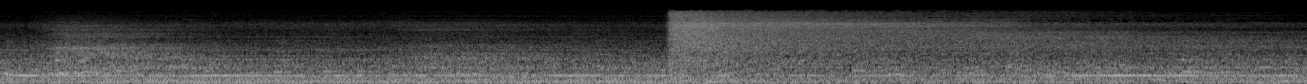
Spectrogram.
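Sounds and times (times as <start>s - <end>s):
electric train humming: 0.0s - 13.0s
thin steady whine: 0.0s - 13.0s
air brakes hissing: 0.4s - 2.3s, 6.5s - 12.7s.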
